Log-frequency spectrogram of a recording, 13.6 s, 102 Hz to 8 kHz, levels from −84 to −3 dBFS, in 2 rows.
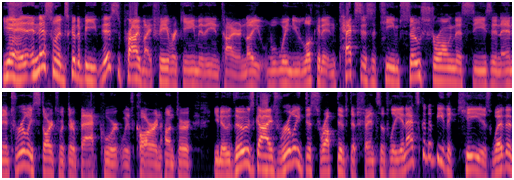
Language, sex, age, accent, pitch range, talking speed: English, male, 30-49, American, 130-170 Hz, 255 wpm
